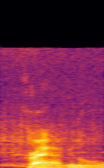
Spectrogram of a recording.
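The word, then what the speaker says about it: Cryogonal: Cryagonal, like diagonal, even though it has nothing to do with being diagonal.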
